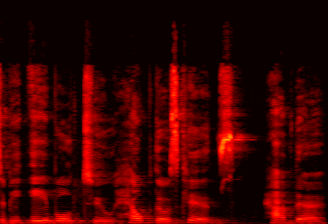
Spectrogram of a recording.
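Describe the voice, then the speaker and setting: A woman with an American accent speaks with a fairly low pitch, a dark, mellow tone and vocal fry, her intonation flat and monotone amid audible room echo. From outside the US. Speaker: panelist, industry leader. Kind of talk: panel discussion. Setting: stage with audience.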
